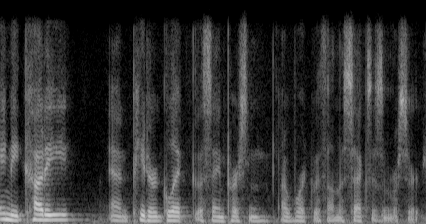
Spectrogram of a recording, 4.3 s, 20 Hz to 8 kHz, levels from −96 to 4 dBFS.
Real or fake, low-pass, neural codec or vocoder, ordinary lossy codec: fake; 7.2 kHz; codec, 16 kHz, 2 kbps, FunCodec, trained on Chinese and English, 25 frames a second; Opus, 64 kbps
